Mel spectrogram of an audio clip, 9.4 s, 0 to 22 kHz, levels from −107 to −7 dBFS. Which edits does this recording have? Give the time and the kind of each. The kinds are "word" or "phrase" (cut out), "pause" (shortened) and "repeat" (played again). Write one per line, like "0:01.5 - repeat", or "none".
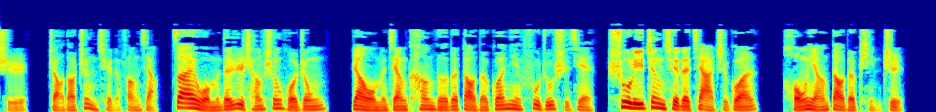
0:01.6 - pause
0:06.0 - pause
